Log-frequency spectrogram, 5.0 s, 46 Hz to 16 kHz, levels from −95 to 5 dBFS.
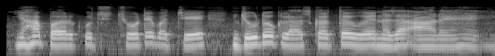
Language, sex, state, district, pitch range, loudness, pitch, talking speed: Hindi, male, Uttar Pradesh, Ghazipur, 145-160 Hz, -22 LUFS, 150 Hz, 155 wpm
